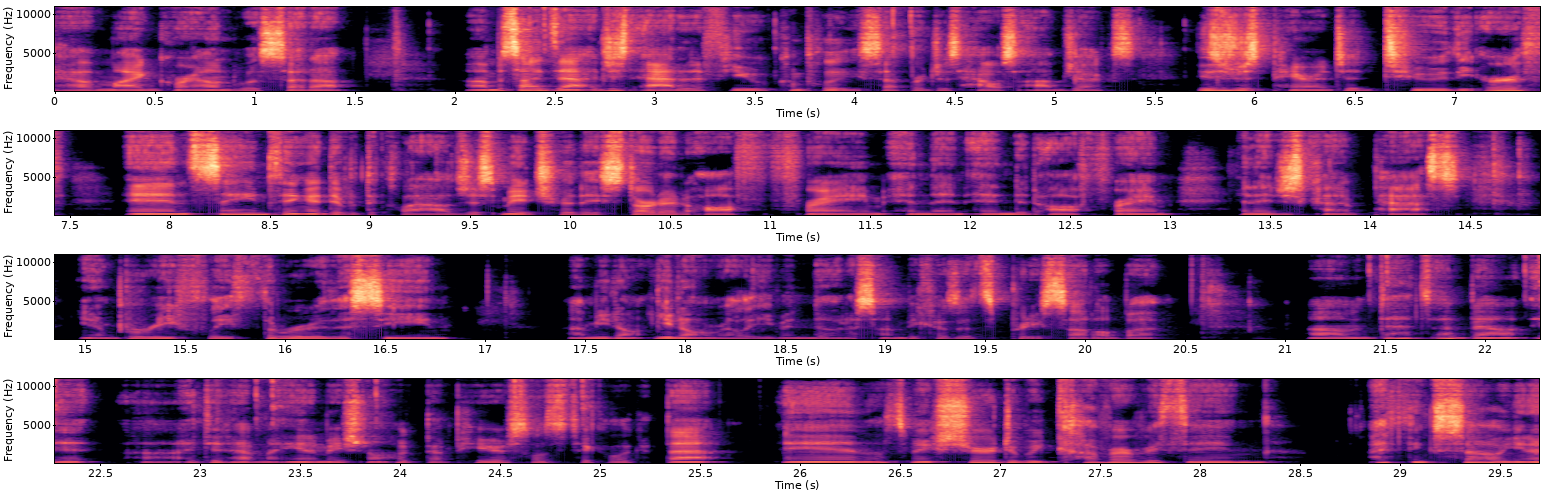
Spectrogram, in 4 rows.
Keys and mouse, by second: 0.2-2.4 drag, 2.4-3.6 shift+middle drag, 3.7 g, 5.1 space, 5.9 space, 14.6 KP_0, 15.2 space, 20.8 space, 21.4-23.4 drag, 23.9-24.9 drag, 25.7-29.3 drag, 25.9 space.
